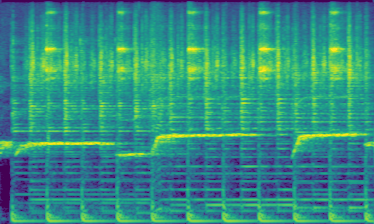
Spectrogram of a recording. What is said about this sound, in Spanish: ¿Qué tal si nos ponemos un poco hippie aquí y escuchamos música de esa mm, hippie de gente que no se baña?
